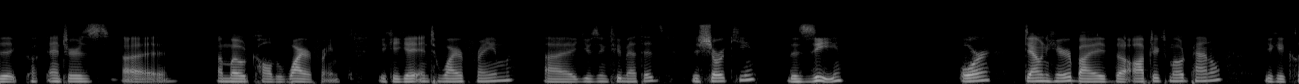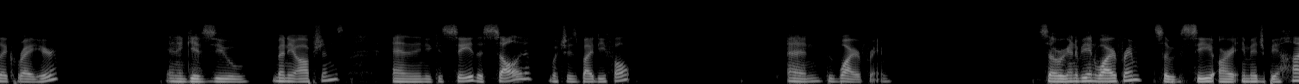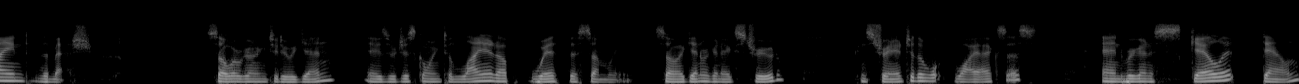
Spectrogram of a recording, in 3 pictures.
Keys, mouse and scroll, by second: 8.0 z, 8.7 z, 12.6 click, 20.4 click, 21.7 click, 29.6 click, 32.9 e, 36.5 click, 37.5 s.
